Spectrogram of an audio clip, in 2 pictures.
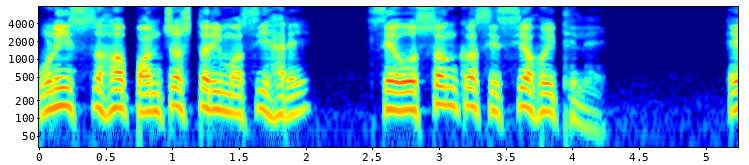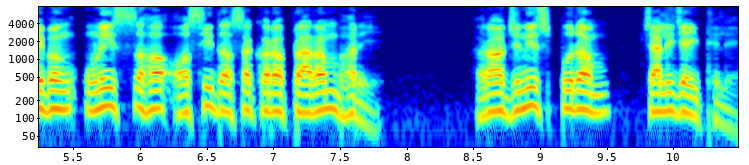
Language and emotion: Odia, neutral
